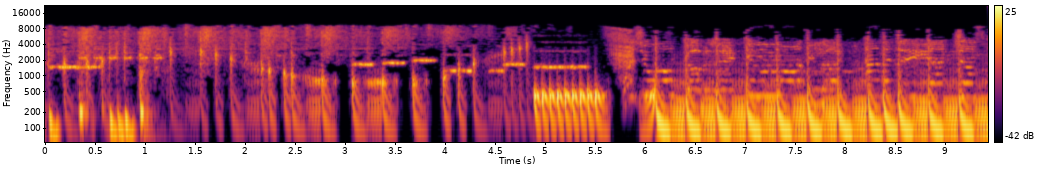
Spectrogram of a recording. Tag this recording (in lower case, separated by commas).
music, electronic music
